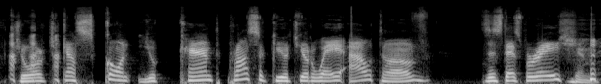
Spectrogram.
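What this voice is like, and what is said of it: George Gascon impression, Kermit-like voice. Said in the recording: “pretty good George Gascon impersonation ... It's as if Kermit the Frog had been born in Romania ... That's pretty good.”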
